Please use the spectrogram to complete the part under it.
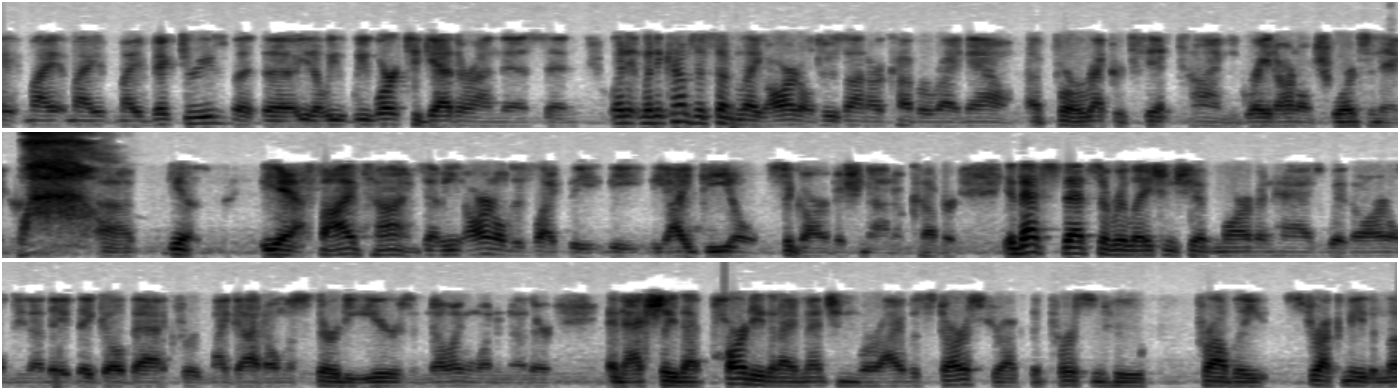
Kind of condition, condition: link, phone line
